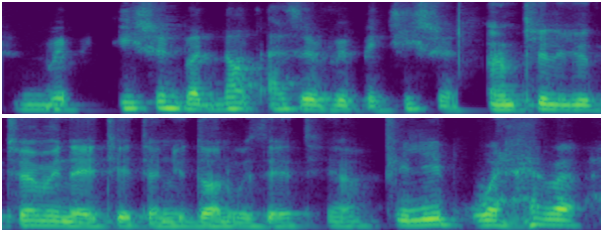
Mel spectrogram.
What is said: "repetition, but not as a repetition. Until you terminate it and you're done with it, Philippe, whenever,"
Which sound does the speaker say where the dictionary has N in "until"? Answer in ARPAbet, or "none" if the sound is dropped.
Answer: N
